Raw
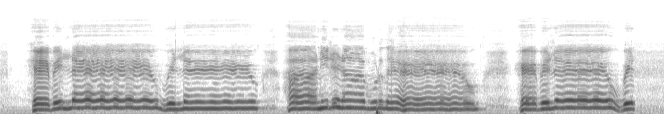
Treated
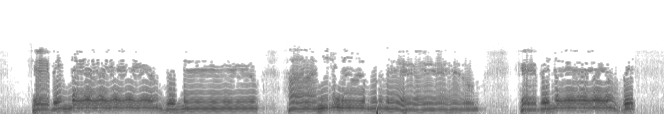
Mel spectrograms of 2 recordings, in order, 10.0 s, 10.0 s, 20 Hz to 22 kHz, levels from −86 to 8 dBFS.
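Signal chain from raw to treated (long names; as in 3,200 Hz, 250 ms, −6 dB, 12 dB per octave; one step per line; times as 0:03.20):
sub-harmonics by changed cycles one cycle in 3, muted
gate on every frequency bin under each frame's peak −25 dB strong
high-shelf EQ 3,900 Hz −6 dB, from 0:07.83 −11.5 dB, from 0:08.87 −4 dB
level +2.5 dB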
